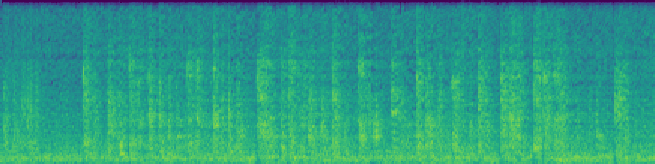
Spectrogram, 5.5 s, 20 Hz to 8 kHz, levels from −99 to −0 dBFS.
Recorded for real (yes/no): no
